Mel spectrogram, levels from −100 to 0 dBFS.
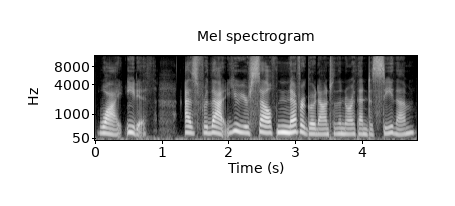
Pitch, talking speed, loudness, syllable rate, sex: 195 Hz, 210 wpm, -18 LUFS, 4.8 syllables/s, female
